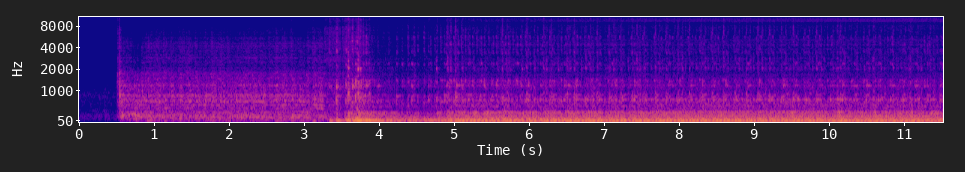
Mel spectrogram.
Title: 253 V8 Running With Vacuum Leak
